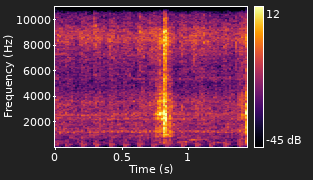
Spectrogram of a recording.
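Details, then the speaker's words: Carbureted Honda Beat scooter after repair for seizure and white exhaust smoke from late oil changes, started with a single kick: even, steady putter at about ten beats a second with no misses or knocks; idles cleanly. "Nah, ini cukup satu kali engkol aja langsung hidup, Guys ya."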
